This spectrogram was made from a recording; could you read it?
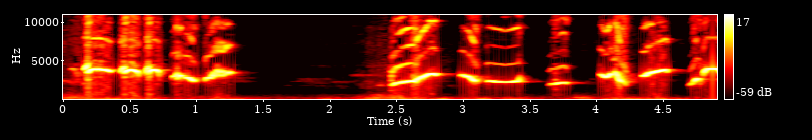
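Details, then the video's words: White-rumped shama (kacer) in energetic song: a run of clear, repeated whistled notes, then a pause of about a second, then varied slurred whistles sweeping up and down. "MASTERAN BURUNG KACER GACOR SEKALI"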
